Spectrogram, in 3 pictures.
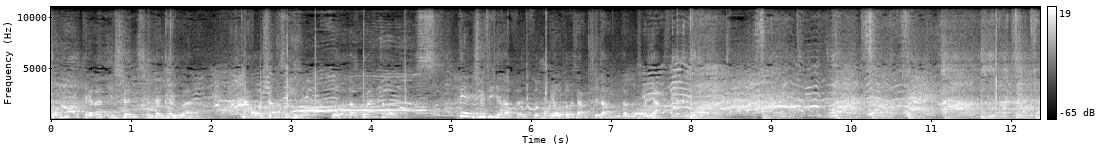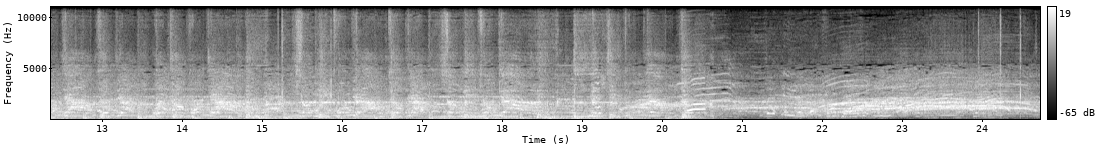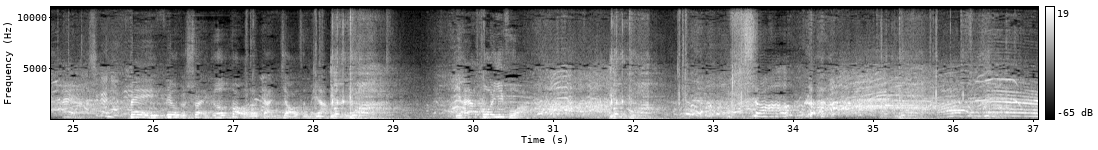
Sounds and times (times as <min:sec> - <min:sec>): Music: 0:09.7 - 0:20.7, 0:28.2 - 0:29.0.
